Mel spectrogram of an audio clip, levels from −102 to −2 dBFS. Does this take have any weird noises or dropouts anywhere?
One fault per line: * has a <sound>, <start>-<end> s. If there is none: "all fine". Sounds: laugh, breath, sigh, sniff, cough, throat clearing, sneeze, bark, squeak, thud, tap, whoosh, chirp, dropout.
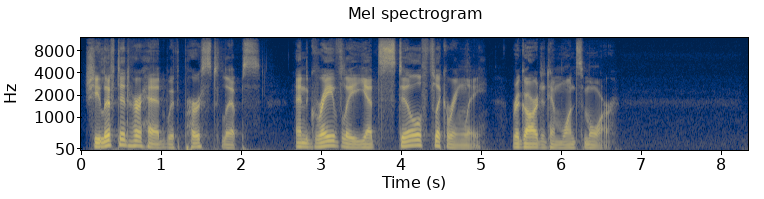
all fine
